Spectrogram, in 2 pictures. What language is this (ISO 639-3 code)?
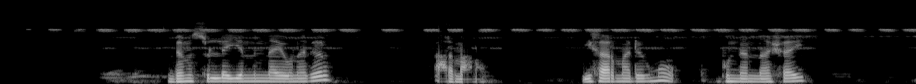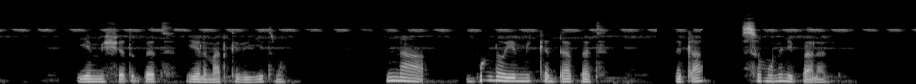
amh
